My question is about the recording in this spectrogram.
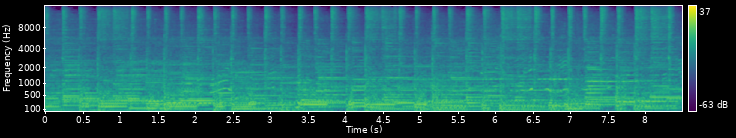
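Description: Live band music, driven by a Pearl drum kit keeping a steady beat under held pitched instrument notes and a bass line.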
